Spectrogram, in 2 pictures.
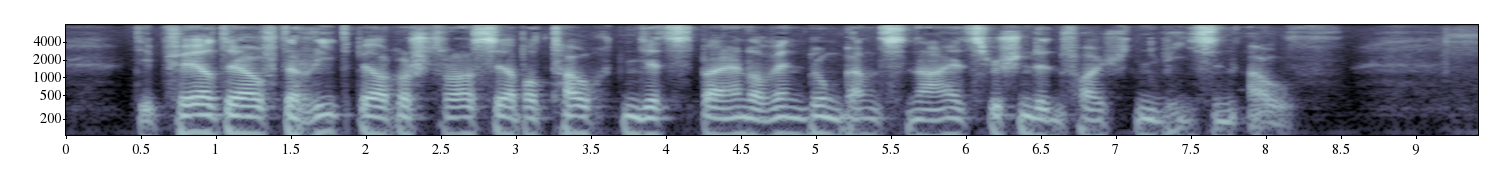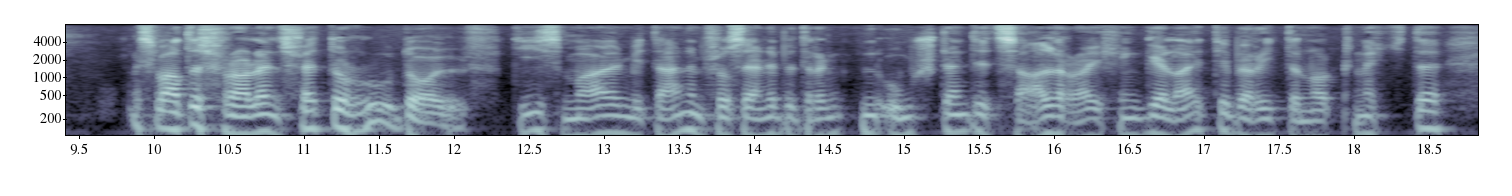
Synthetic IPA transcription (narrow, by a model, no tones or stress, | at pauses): d̥iːpp͡feːɐdəaʊfd̥eːɐʁiːtb̥ɛɐɡɐʃtʁ̥aːsəaːbɐtʰaʊxtn̩jɛt͡stb̥aɪaɪnɐvɛndʊŋɡant͡snaːət͡sv̥ɪʃn̩deːnfɔʏçtn̩viːz̥na̰ʊf | ʔɛsv̥aːɐdɛsfʁ̥aʊlaɪnsfɛtəʁuːdɔlfd̥iːsmaːlmɪtʔaɪnəmfyːɐzaɪnəbədʁɛŋtn̩ʔʊmʃtɛndət͡sa̰ːlʁaɪçənɡəlaɪtəbəʁɪtənɐkʰnɛçtə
